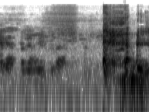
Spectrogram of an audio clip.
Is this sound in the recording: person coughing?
yes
